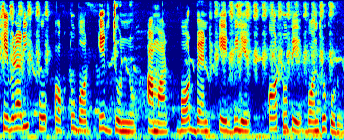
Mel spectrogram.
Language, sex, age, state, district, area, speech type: Bengali, female, 30-45, West Bengal, Paschim Medinipur, rural, read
